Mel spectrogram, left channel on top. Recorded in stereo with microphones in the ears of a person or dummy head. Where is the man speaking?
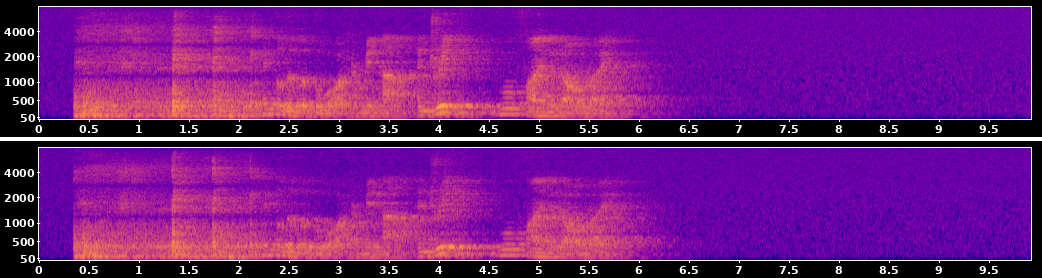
20° left (ahead or behind), 1.9 m.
